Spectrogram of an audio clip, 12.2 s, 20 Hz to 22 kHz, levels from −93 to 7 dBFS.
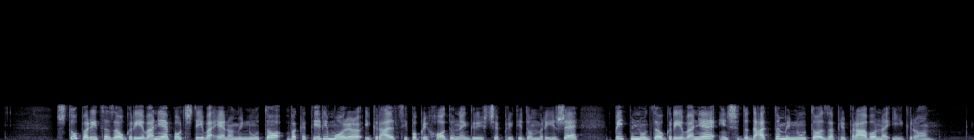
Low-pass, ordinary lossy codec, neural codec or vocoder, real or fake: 5.4 kHz; none; codec, 16 kHz, 16 kbps, FreqCodec, larger model; fake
